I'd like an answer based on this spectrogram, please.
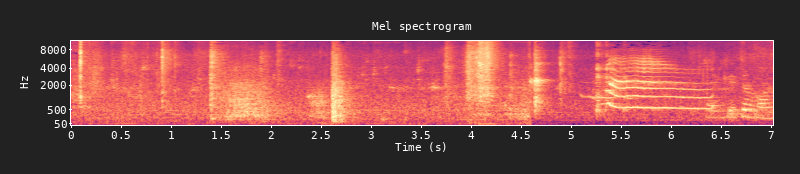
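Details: Ragdoll cat indoors at home, one of eleven Ragdolls in a household in Korea; after clicks and knocks, a single drawn-out meow with clear stacked harmonics, level then slightly falling, lasting about two seconds near the end.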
